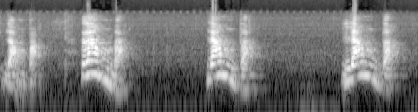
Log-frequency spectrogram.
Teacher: de lambanın l'si olarak böyle çok kalın değil Çok yince değil biraz böyle dilinde böyle dolanan bir l gibi olarak söylüyoruz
